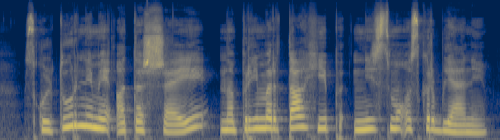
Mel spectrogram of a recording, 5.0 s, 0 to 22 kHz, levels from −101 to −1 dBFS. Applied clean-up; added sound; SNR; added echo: none; none; none; none.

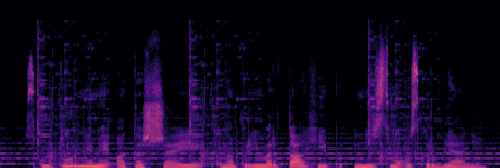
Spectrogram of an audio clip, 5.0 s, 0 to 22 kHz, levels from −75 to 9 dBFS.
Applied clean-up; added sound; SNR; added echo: none; Shatter + Bowed string instrument; 15 dB; none.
